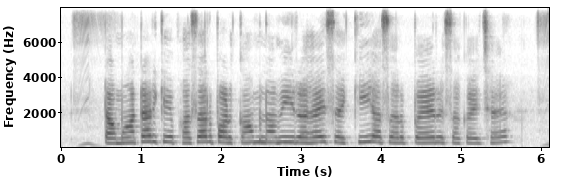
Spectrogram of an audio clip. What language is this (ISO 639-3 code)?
mai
